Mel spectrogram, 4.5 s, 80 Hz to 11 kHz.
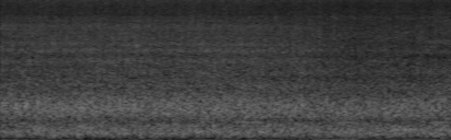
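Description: Bear River flows at about 94 cubic feet per second, a steady, even rush of running water, soft and continuous with no voices.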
